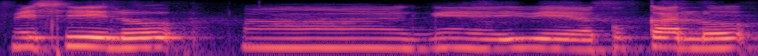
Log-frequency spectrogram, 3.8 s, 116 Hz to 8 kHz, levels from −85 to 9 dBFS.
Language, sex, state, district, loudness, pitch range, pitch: Telugu, female, Andhra Pradesh, Sri Satya Sai, -17 LUFS, 220-235 Hz, 225 Hz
